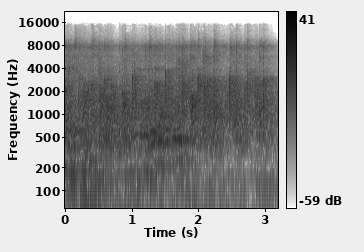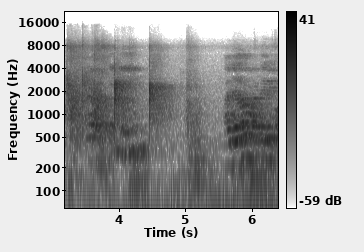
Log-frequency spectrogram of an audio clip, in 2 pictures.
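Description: Classroom clapping for a student named Salman, irregular and uneven claps mixed with talking voices, dipping midway before a brief fuller burst near the end.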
